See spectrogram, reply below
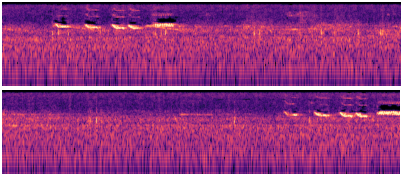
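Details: Rose robin (Petroica rosea), call.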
